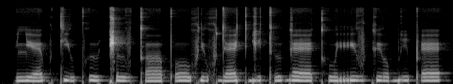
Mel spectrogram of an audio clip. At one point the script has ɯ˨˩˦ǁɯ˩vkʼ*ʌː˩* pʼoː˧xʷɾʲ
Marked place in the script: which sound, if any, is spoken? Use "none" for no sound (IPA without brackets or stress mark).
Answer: ʌː˩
